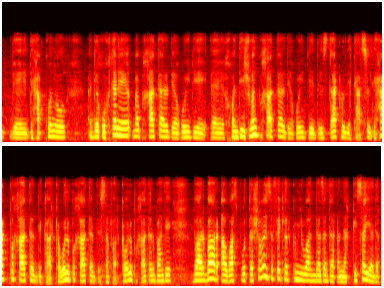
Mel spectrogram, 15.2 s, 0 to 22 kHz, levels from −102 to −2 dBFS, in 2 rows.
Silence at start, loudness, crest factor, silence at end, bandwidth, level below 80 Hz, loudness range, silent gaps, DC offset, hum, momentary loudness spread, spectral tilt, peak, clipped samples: 0 s; -24 LUFS; 20 dB; 0 s; 9.2 kHz; -62 dBFS; 3 LU; none; under 0.1%; none; 9 LU; -6 dB/octave; -4 dBFS; under 0.1%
